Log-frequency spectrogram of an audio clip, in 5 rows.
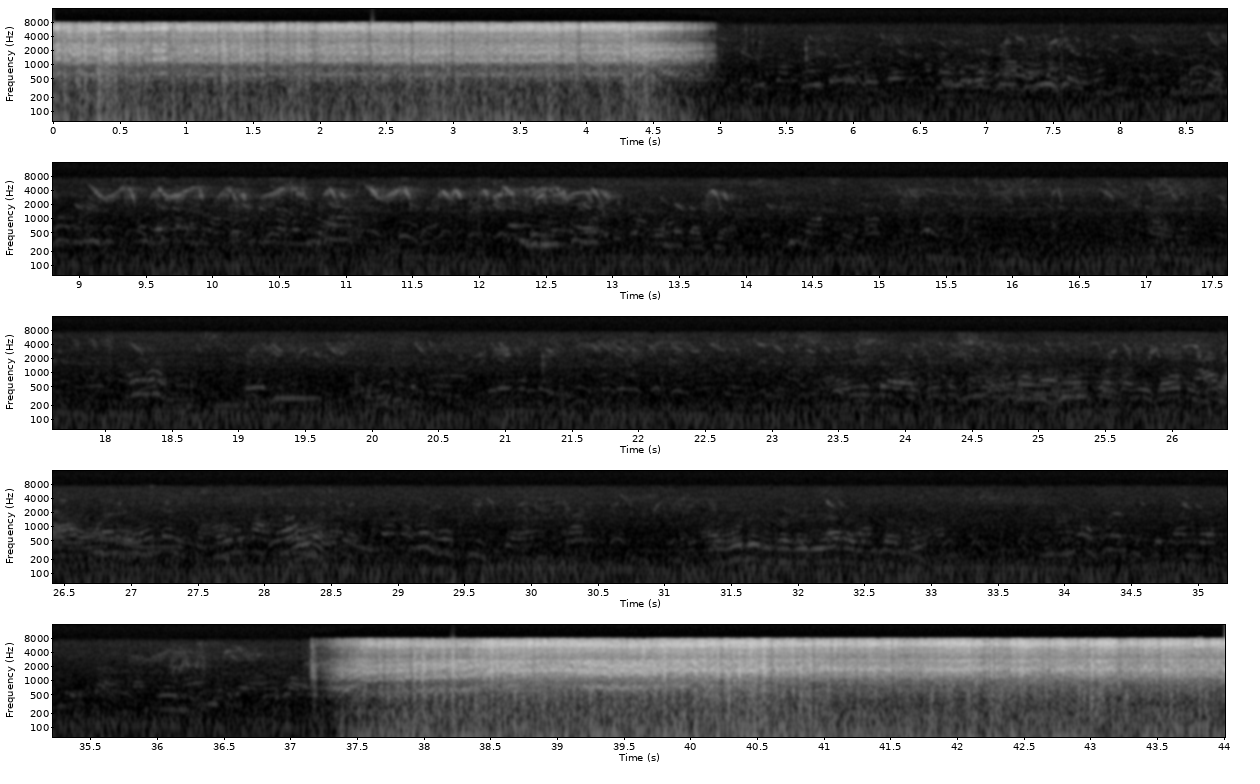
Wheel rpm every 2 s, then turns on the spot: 160, 150, 10, 0, 0, 0, 0, 0, 0, 0, 0, 0, 0, 0, 0, 0, 0, 0, 60, 210, 230, 230.
none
